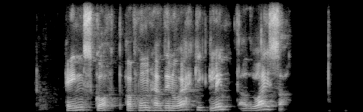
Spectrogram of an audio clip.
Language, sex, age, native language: Icelandic, male, 30-39, Icelandic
